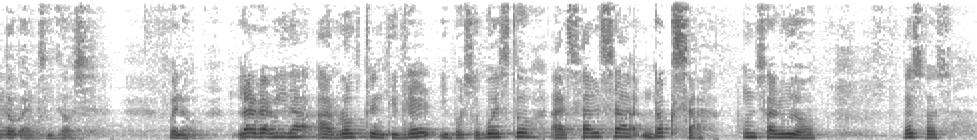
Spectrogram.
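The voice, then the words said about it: Murcian Spanish accent. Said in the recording (Spanish): “Qué alegría me ha dado escuchar ese acento murciano ... Me ha hecho ilusión escuchar el acento murciano”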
